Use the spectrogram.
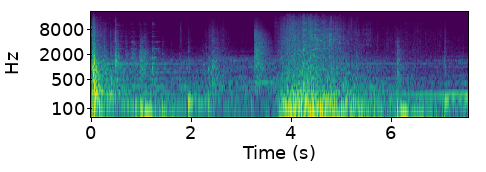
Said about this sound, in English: The steel jerked the truck one final time into the wall and swung it around in a clockwise motion. The truck exploded through the wall and flew into the air before dropping down and smashing onto the rocks below.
